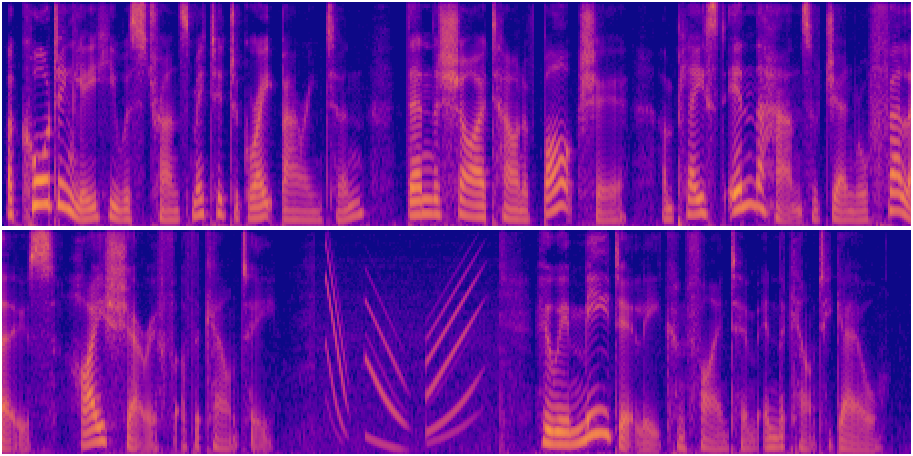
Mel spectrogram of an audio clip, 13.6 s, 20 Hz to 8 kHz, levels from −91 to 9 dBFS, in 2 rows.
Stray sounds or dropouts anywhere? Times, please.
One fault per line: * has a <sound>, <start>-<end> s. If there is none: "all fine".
* has a chirp, 9.2-10.5 s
